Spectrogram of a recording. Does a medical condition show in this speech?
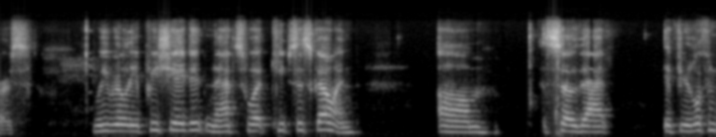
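No.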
